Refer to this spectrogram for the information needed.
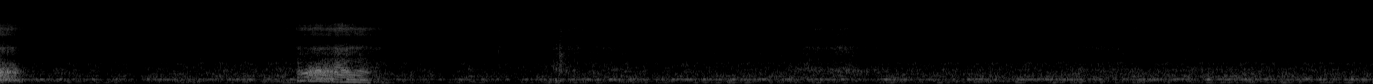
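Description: A quiet, steady room hum with one louder rough snoring breath and a few fainter breathing sounds while asleep. Snoring.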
